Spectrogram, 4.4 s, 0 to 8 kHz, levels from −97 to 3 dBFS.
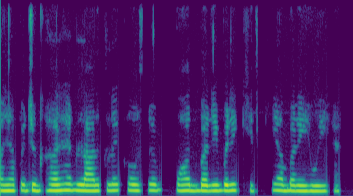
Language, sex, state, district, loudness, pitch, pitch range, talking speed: Hindi, female, Maharashtra, Mumbai Suburban, -14 LUFS, 235 Hz, 230-240 Hz, 230 wpm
